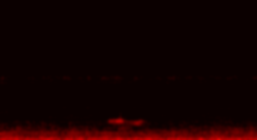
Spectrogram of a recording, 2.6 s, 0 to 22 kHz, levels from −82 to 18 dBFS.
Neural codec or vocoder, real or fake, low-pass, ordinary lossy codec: codec, 44.1 kHz, 2.6 kbps, SNAC; fake; 10.8 kHz; MP3, 64 kbps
